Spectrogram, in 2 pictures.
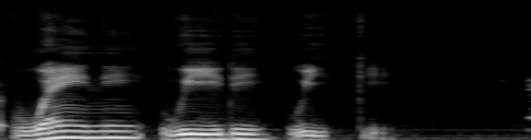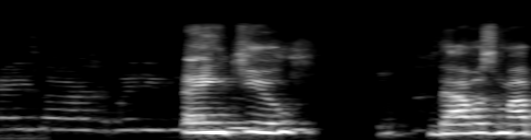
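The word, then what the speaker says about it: veni, vidi, vici: The V in Latin is pronounced like a W sound. So Caesar's famous saying isn't veni vidi vici, but veni vidi vici.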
